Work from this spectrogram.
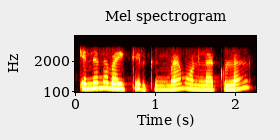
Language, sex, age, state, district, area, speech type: Tamil, female, 18-30, Tamil Nadu, Erode, rural, conversation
